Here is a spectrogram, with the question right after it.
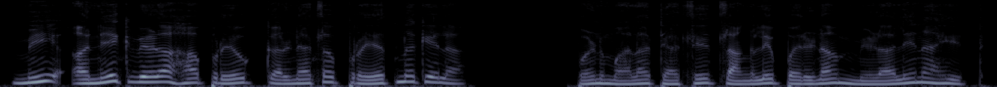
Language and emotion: Marathi, sad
